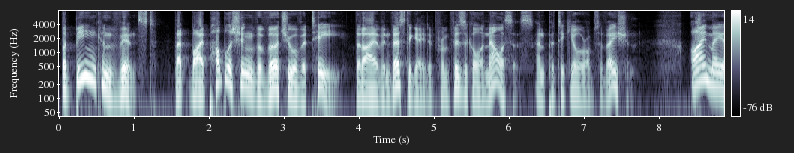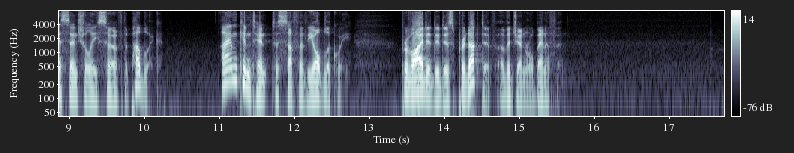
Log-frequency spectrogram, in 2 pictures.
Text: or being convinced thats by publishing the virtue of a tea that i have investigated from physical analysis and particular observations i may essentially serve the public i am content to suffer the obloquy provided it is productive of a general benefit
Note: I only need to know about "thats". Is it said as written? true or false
false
